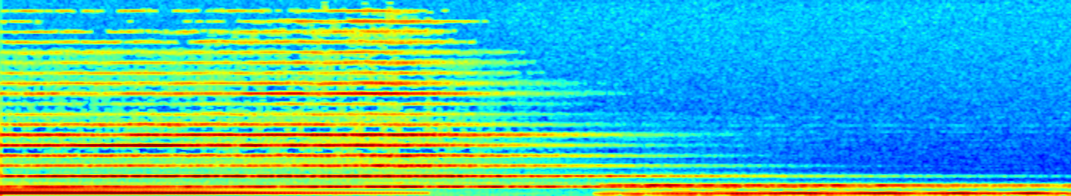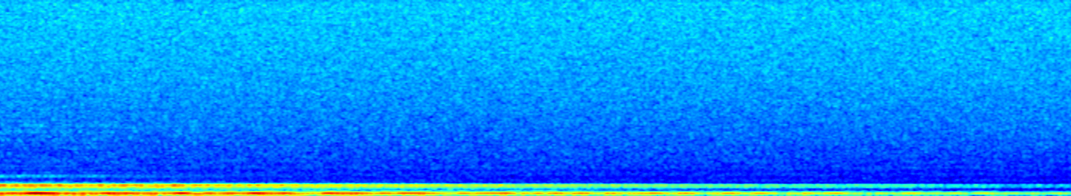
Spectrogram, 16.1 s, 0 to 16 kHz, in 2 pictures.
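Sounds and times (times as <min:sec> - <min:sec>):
sustained low ambient tone: 0:00.0 - 0:03.7.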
